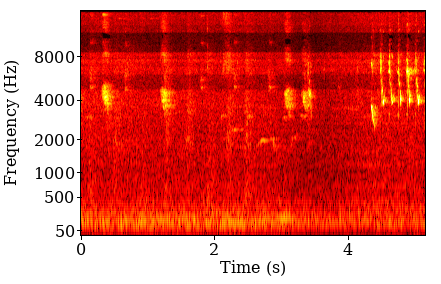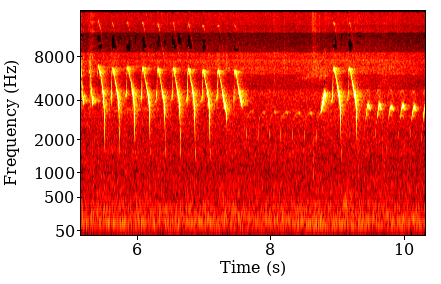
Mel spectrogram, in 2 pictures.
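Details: White-headed munia, Java, delivering a long canary-like roll used as a singing stimulant for other birds: faint chips at first, then bright high ticks leading into a steady train of downward-swept whistles, followed by another burst of rapid high notes.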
